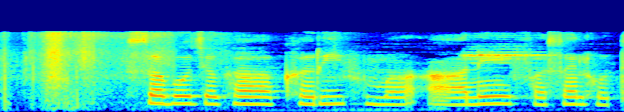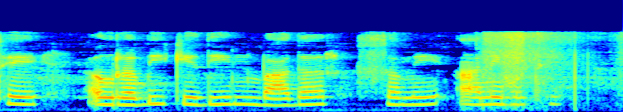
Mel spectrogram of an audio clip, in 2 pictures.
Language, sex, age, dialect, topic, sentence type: Chhattisgarhi, female, 18-24, Western/Budati/Khatahi, agriculture, statement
